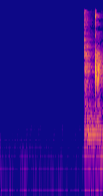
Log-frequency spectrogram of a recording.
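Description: Quiet room tone, then near the end a carom billiards stroke: two sharp clicks close together as the cue strikes the cue ball and the balls collide, with a brief ring.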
